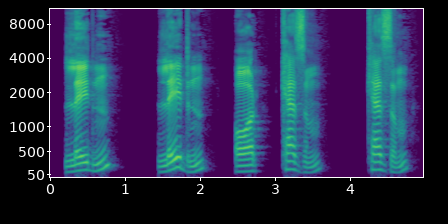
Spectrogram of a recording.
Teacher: a nasal sound can be syllabic when it is taking place along with an obstruent in words like laden, laden, or chasm, chasm. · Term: syllabicity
